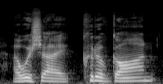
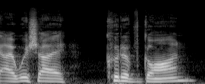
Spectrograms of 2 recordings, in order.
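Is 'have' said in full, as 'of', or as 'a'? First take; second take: of; in full. First: Have is reduced to a quick 'of' sound. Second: Have is pronounced fully, at a slower pace. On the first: "When they're spoken quickly" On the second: "So the long way"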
